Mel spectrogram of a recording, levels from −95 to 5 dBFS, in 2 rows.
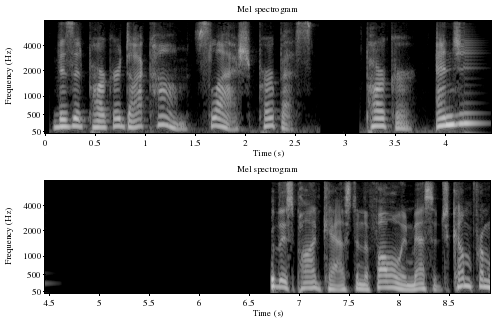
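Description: A speech recording over a wideband call path; nothing appears above 8 kHz on the spectrogram, consistent with a G.722 codec. From 4.16 to 4.20 s there is short concealed packet loss: a brief smear where the decoder stretches the preceding sound, visible as a smoothed, repeated slice in the spectrogram. Straight after, from 4.20 to 6.74 s, comes what is likely a long network dropout: a fading buzz, then about 2.1 s of flat, near-empty waveform, before the audio returns at "this podcast and the", missing everything in between.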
